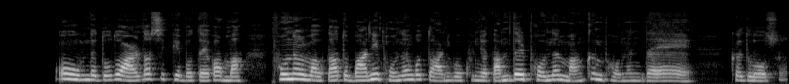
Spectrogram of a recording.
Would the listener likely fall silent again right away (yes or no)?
yes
